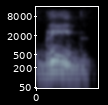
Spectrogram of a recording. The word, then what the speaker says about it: breathe: it breath okay and if you put a e an e here then it changes its pronunciation completely it becomes breathe bre breathe breathe it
